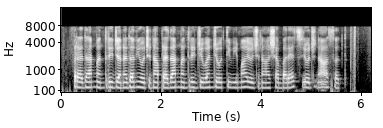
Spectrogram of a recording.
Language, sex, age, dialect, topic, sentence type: Marathi, female, 18-24, Southern Konkan, banking, statement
